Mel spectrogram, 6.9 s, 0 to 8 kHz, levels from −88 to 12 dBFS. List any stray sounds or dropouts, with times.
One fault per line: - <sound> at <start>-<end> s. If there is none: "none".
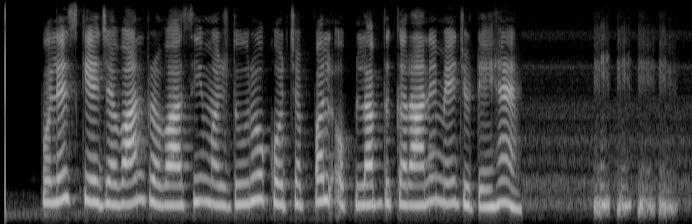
- laugh at 5.9-6.8 s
